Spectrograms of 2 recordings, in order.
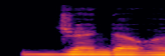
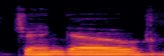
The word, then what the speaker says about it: Django: You know, you bring up a really good point that anytime Django is announced as a nominee, I really think it should be a requirement that they say the D is silent.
